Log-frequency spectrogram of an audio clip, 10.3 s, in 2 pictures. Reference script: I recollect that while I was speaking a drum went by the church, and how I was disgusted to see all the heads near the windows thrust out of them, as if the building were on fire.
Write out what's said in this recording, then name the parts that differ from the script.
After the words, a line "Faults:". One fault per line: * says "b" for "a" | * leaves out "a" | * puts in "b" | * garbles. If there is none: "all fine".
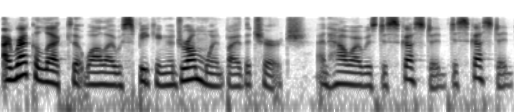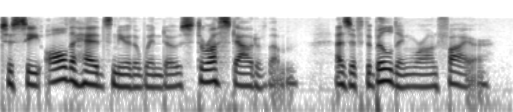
I recollect that while I was speaking a drum went by the church, and how I was disgusted disgusted to see all the heads near the windows thrust out of them, as if the building were on fire.
Faults:
* puts in "disgusted"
